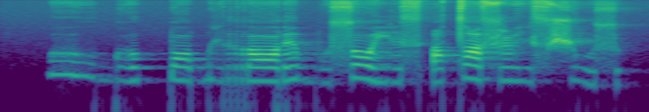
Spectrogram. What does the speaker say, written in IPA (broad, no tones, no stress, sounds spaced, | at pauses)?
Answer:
ɦ ṳ ɠ ɔ̤ u̯ k͡p ɔ ɓ i̤ r ɒ ɾ ɪ b ɔ̤ s ɔ j i s ʔ ɪ tˤ u s ɭ i̤ s ʃ ṳ s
